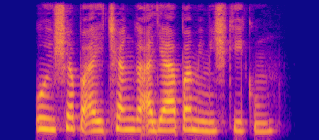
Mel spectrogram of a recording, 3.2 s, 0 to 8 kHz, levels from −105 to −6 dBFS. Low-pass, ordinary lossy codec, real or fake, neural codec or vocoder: 7.2 kHz; Opus, 64 kbps; real; none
